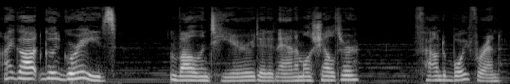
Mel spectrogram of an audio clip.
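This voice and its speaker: A woman's voice: medium pitch, a little slow. Emotive young woman narrating over music. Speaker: first-person story narrator. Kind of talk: dramatic scripted narration.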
